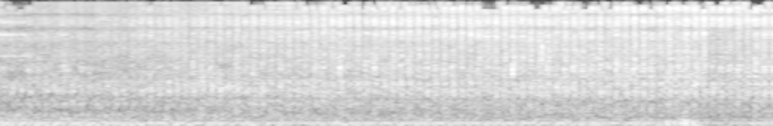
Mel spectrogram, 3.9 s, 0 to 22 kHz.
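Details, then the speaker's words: Citroën Berlingo 1.9 diesel after replacing the worn crankshaft bottom pulley, bolt torqued to about 110 Nm: low, steady idle with an even beat and no knocks or rattles; exhaust knocked slightly only at first start. "this should sound like a new vehicle"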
